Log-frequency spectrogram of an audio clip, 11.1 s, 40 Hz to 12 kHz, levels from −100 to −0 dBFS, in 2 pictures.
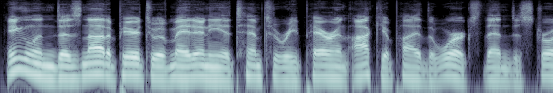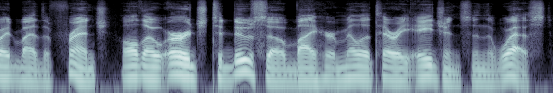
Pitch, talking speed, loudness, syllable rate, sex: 100 Hz, 175 wpm, -18 LUFS, 4.3 syllables/s, male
